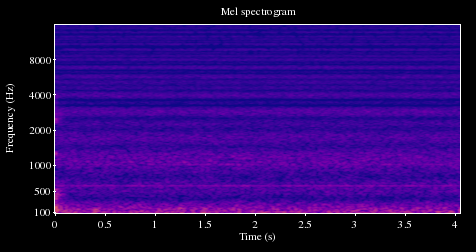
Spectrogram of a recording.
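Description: Steady low rumble with an even faint hiss: the background noise of the recording between spoken sentences.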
